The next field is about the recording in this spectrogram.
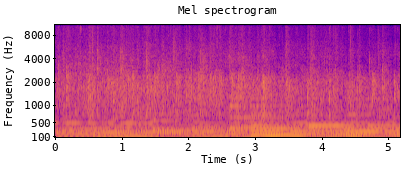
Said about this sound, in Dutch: Come on, why don't we give all these guys a hand? laten we deze mensen een warm applaus geven.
